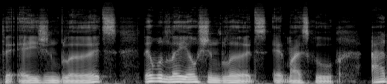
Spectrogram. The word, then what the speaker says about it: Laotian: And yeah, Laotian would sound like what you'd want to say, but Laotian is the proper way to say it.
